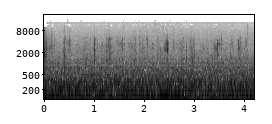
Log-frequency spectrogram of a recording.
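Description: A person chewing a mouthful of fried chicken finger, with soft, irregular small clicks of the chewing over a steady low hum inside a car's cabin.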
